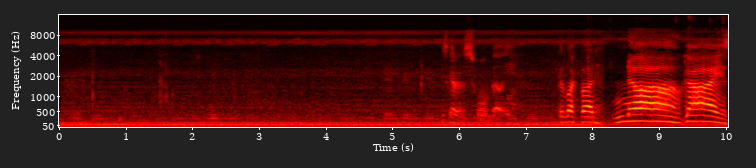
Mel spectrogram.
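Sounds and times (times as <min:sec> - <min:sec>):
crickets chirping: 0:00.0 - 0:10.0
low steady hum: 0:00.0 - 0:10.0.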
